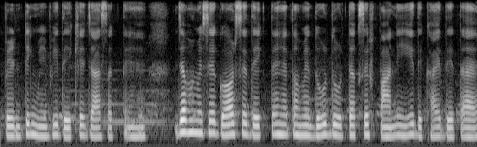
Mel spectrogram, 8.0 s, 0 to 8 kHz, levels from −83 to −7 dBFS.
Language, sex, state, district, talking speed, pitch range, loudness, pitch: Hindi, female, Maharashtra, Pune, 190 wpm, 145-175 Hz, -25 LUFS, 160 Hz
